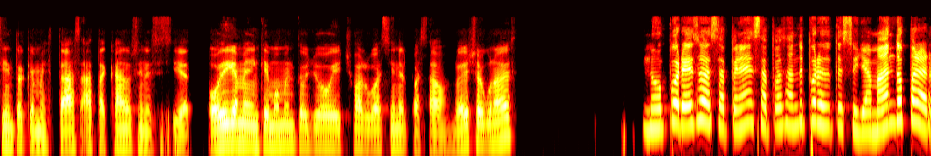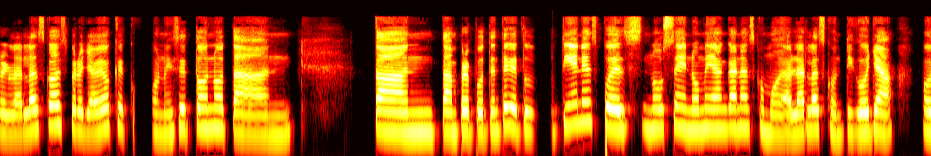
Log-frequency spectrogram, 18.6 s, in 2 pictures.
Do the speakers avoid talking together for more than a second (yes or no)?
yes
